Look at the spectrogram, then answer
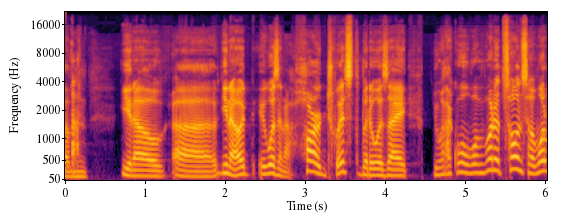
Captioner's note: laugh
